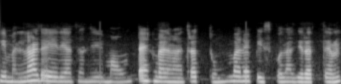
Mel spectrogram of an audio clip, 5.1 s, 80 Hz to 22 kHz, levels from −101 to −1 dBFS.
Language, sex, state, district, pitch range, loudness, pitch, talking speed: Kannada, female, Karnataka, Shimoga, 190-215 Hz, -24 LUFS, 200 Hz, 70 wpm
